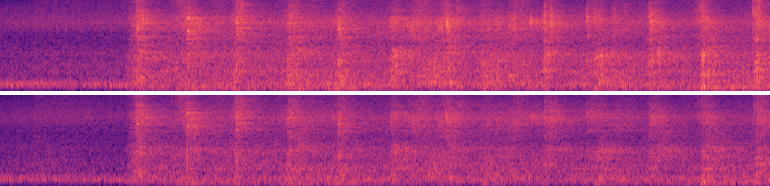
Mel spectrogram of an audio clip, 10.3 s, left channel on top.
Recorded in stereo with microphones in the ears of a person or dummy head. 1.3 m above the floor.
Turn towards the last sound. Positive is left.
turn(degrees=75)  # may be behind; listen again after turning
